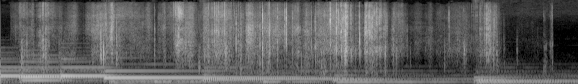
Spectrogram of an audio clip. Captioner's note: paper crumbling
